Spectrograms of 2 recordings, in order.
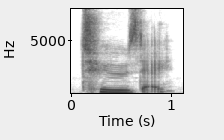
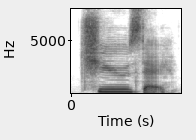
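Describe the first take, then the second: First: The word begins with a t sound. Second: The word begins with a ch sound. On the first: "instead of Tuesday" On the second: "they will sound like Tuesday"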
